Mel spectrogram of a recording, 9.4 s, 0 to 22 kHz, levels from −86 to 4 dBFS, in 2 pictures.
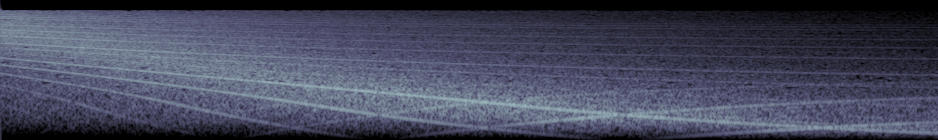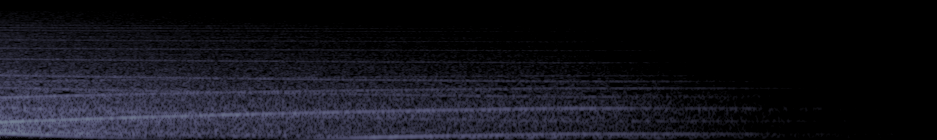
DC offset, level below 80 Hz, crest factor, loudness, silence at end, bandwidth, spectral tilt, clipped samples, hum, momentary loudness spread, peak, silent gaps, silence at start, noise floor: under 0.1%; -76 dBFS; 18 dB; -24 LUFS; 2.5 s; 16 kHz; 1.5 dB/octave; under 0.1%; none; 24 LU; -10 dBFS; none; 0 s; -85 dBFS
